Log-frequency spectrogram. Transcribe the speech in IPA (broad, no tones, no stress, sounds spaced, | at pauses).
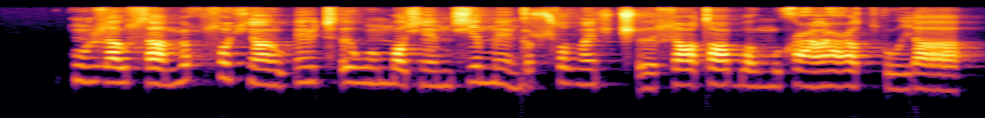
k ũ ɮ a u̯ s a m y ħ sˤ u ç ã u̯ ʔ ẽ y̯ t͡sʼ ɘ w ũ m ɒ ɕ ẽ m ɕ e m ẽ ɡ y ʃ sˤ y v ẽ ʃ t͡ʃʼ ɘ ɬ e y̯ tˤ y b ɒ u̯ m u x ʕ ã ʕ ɒ t͡sʼ u i̯ ɾ a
